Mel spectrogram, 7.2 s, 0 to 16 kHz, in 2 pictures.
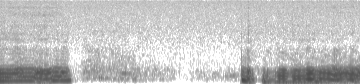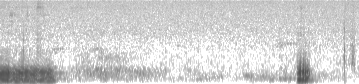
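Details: Sleeping cat snoring: a low, rasping harmonic snore at the start, then a longer buzzing, wavering snore from about 2.5 to 4 seconds, with quiet gaps and two faint clicks.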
